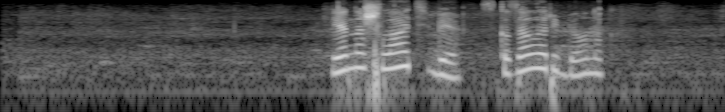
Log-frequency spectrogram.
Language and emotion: Russian, positive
